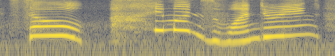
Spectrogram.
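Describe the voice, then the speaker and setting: A woman's voice: very high-pitched, very animated, takes it slowly, heavy background noise, full character voice. A woman voicing a small, childlike, nosy fairy companion in a video game, chirpy in manner. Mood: curious, doubtful. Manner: speaks of herself in third person. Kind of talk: video game character acting. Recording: music behind the voice.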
